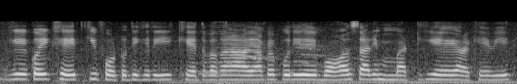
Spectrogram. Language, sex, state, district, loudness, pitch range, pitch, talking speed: Hindi, female, Bihar, Kaimur, -15 LUFS, 215-230 Hz, 220 Hz, 210 wpm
